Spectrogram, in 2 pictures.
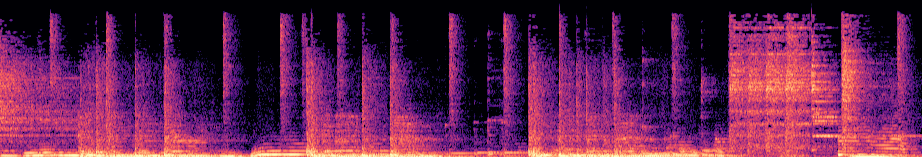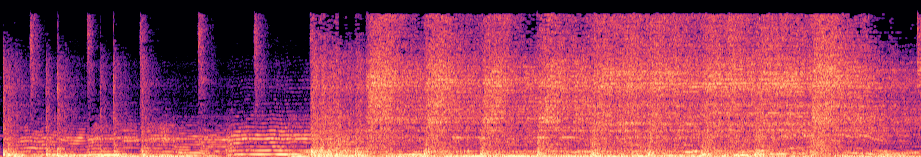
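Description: Live progressive rock band playing, with busy drum-kit hits under keyboards and electric guitar, the pitched lines gliding up and down.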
